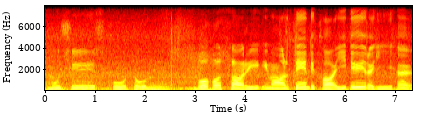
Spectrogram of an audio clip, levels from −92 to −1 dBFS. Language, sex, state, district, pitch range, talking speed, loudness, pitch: Hindi, male, Madhya Pradesh, Umaria, 135-170 Hz, 90 wpm, -18 LUFS, 155 Hz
